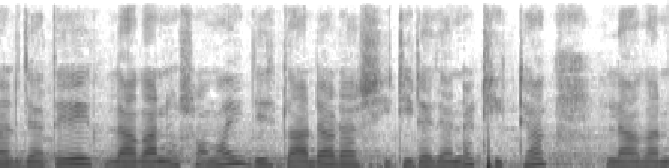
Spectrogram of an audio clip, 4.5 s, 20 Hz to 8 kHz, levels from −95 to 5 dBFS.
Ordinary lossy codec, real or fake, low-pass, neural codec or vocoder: none; fake; none; codec, 16 kHz, 8 kbps, FreqCodec, larger model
